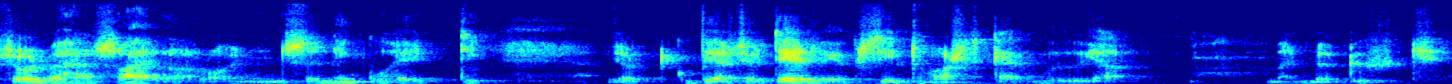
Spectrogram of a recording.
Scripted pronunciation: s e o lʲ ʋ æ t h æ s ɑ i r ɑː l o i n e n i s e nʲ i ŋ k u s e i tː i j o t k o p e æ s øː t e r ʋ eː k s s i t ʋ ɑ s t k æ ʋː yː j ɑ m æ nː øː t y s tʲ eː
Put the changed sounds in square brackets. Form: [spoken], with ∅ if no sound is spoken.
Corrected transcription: s e o lʲ ʋ æ [∅] h æ s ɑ i r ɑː l o i n e n i s e nʲ i ŋ k u [h] e i tː i j o t k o p e æ s øː t e r ʋ eː k s s i t ʋ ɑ s t k æ ʋː yː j ɑ m æ nː øː t y [h] tʲ eː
